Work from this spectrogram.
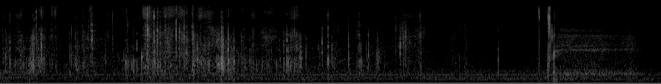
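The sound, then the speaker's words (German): Thin pages of a Bible rustling and crinkling as it is opened and leafed through, a soft, steady papery shuffle with a sharper crackle near the end. “Lasst uns aufschlagen, Matthäus 4, Kapitel 4.”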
